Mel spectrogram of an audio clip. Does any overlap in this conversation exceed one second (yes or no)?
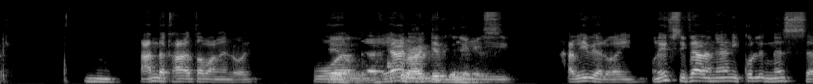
yes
